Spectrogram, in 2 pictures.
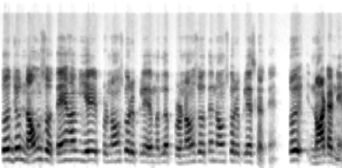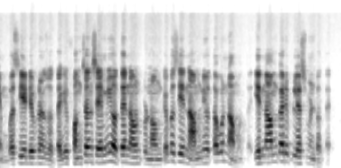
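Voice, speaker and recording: A man's voice: high voice, animated, fast talker, few pauses. A man teaching English grammar to exam students, explaining step by step and repeating key points. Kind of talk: classroom lecture.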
